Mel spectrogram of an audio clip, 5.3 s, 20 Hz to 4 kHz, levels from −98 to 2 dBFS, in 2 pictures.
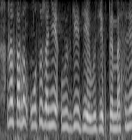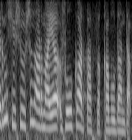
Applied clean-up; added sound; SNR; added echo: none; none; none; none.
